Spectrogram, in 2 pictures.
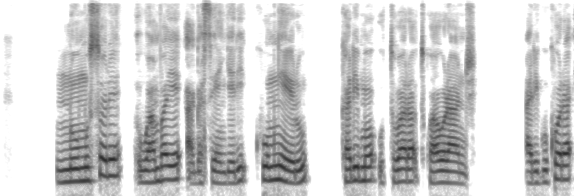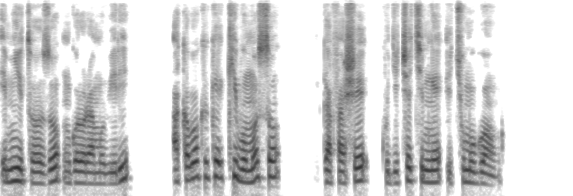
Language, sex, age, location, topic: Kinyarwanda, male, 25-35, Kigali, health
